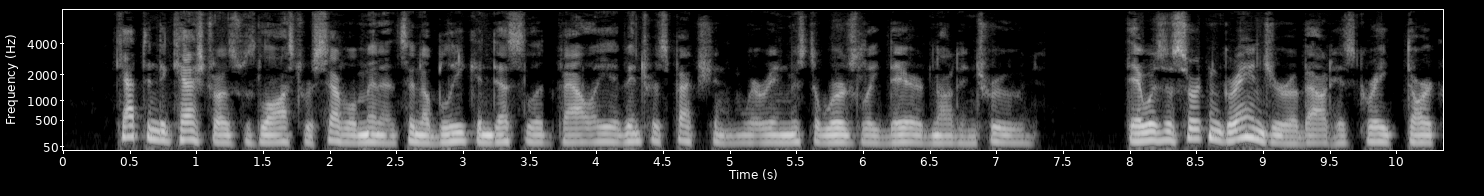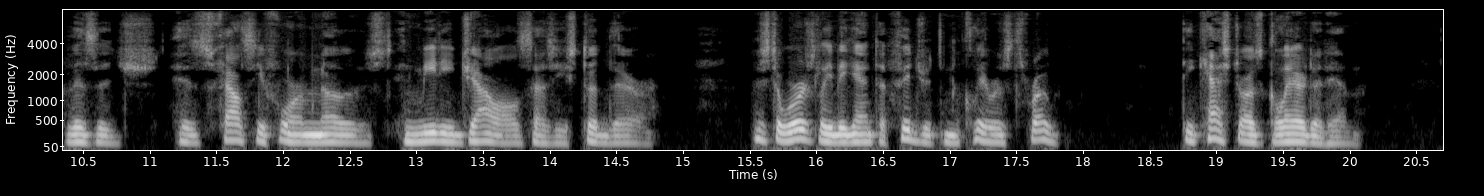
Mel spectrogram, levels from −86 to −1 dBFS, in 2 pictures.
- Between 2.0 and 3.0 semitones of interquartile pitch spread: Yes, narrow, 2.6 semitones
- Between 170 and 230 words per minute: No, average, 155 wpm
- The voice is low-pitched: Yes, low, 115 Hz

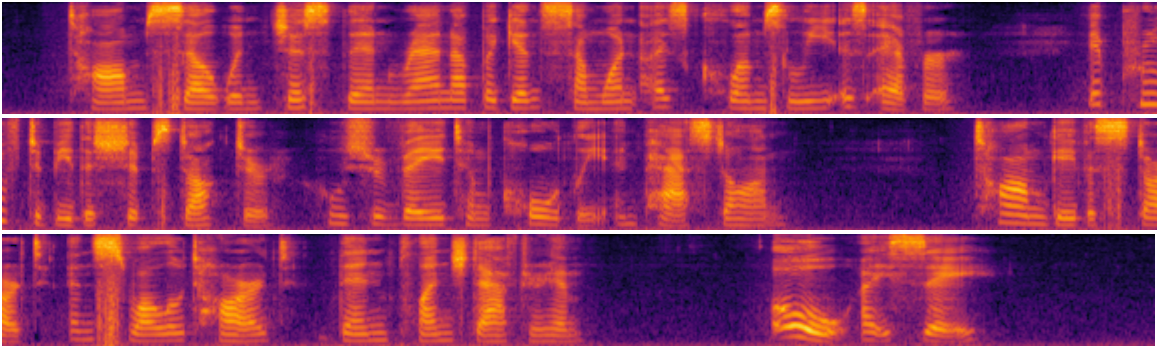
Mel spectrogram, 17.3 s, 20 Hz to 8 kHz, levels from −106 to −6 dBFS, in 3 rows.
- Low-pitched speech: No, high, 190 Hz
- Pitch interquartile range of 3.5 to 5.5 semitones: No, average, 3.1 semitones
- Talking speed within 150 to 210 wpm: No, average, 140 wpm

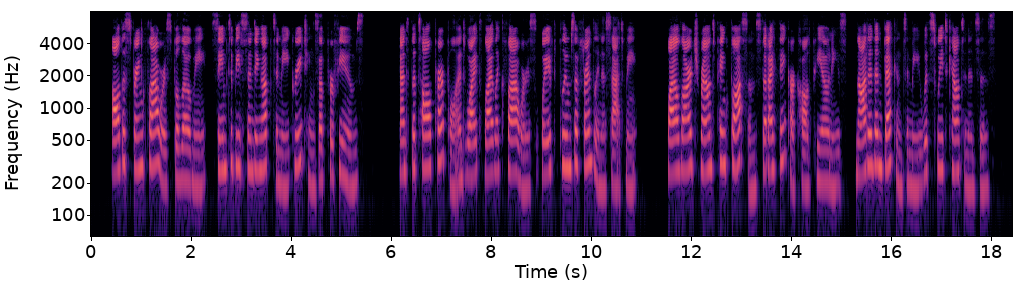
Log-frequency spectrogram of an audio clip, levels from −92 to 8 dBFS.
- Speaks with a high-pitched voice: Yes, very high, 250 Hz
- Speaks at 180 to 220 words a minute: No, average, 160 wpm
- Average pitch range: No, wide, 6.2 semitones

